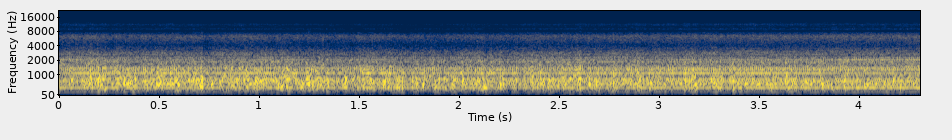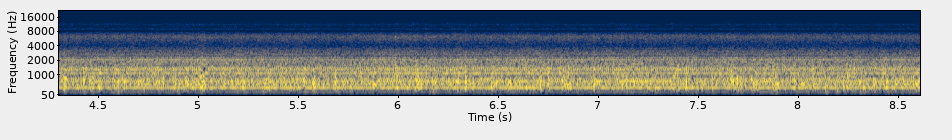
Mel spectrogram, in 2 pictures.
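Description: A boat's engine drones steadily at speed.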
